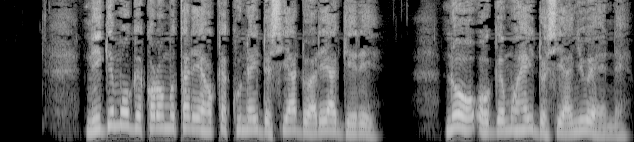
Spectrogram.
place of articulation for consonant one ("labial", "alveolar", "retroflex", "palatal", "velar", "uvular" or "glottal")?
alveolar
